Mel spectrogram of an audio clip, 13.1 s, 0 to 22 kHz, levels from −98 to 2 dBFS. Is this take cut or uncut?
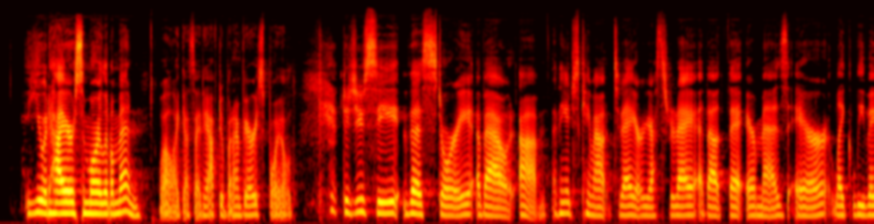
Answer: uncut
